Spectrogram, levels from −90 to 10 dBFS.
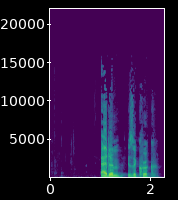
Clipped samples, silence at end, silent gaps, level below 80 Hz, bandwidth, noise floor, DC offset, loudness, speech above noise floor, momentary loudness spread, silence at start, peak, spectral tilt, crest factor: under 0.1%; 0.15 s; none; -54 dBFS; 14.5 kHz; -80 dBFS; under 0.1%; -17 LUFS; 63 dB; 11 LU; 1 s; -2 dBFS; -6 dB/octave; 18 dB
